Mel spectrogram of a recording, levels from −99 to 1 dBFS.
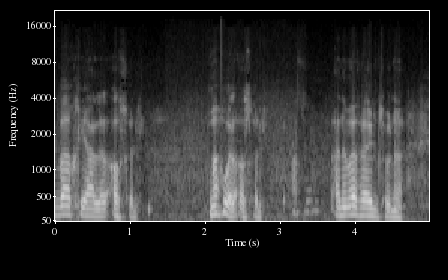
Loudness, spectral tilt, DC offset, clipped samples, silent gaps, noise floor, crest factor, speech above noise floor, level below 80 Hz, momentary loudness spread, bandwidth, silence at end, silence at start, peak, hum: -26 LUFS; -8.5 dB/octave; under 0.1%; under 0.1%; none; -51 dBFS; 18 dB; 26 dB; -62 dBFS; 21 LU; 10.5 kHz; 0 s; 0 s; -8 dBFS; none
